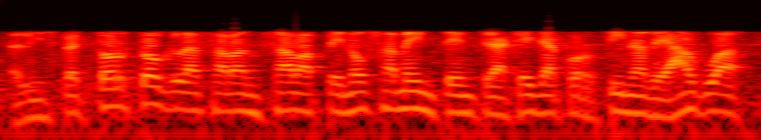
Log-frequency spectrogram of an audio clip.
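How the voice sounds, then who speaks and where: A man narrating a radio drama in a theatrical, suspenseful style with deliberate phrasing. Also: medium pitch. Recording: noisy, tinny old radio drama recording.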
